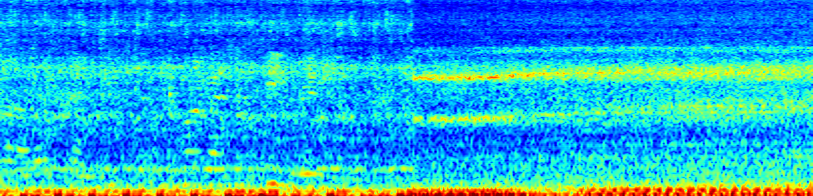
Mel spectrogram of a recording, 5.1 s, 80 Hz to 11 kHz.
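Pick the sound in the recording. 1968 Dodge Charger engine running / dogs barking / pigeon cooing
1968 Dodge Charger engine running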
